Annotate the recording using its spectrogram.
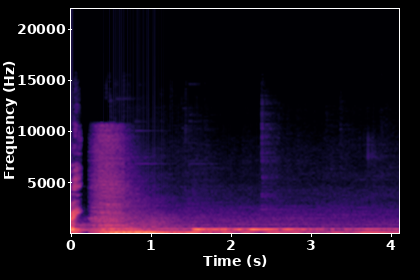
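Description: Sound-design whoosh with a deep rumble swelling in just after the start and fading over about a second, followed by a single steady held tone, a low drone of the kind laid under TV narration.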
